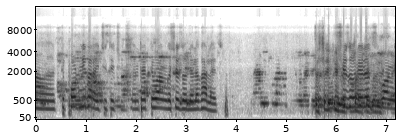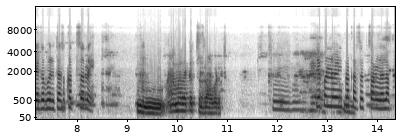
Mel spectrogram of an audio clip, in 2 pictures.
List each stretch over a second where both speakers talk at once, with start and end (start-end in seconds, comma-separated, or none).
5.8-7.3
